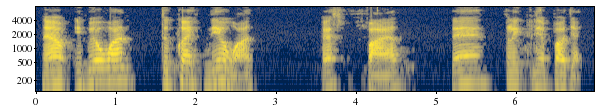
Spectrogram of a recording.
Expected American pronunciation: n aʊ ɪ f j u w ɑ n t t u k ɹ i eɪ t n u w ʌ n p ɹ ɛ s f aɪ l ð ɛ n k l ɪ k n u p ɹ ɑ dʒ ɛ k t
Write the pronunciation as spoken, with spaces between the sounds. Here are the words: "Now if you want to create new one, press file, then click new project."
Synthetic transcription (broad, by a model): n aʊ ɪ f j u w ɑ n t t u k l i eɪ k n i w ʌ n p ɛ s f aɪ l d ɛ n k l ɪ k n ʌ p ɹ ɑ dʒ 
